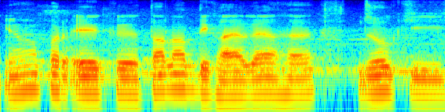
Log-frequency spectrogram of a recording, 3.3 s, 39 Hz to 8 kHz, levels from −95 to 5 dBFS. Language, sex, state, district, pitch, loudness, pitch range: Hindi, male, Haryana, Charkhi Dadri, 105 Hz, -18 LUFS, 100-110 Hz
